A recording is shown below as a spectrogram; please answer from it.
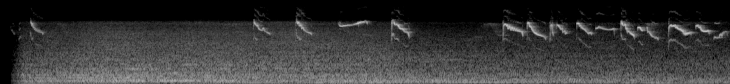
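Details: Oriental white-eye (pleci) in ngerol sambung ngalas song style, used as a lure to make white-eyes open their beaks and sing. Hiss alone at first, then scattered high thin slurred notes, becoming a quick run of twisting whistles near the end.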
